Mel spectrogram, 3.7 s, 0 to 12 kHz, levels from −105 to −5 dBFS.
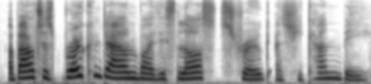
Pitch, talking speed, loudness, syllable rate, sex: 230 Hz, 195 wpm, -17 LUFS, 4.3 syllables/s, female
